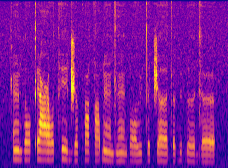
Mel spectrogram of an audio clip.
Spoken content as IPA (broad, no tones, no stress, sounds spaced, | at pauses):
kʼ ɛ̃ː b l ɔ kʼ ɛ ʕ ɔ tʰ e d͡ʒ œ pʰ u tˤ ɐ ɓ ɛ̃ː d͡z ɛ̃ː ɠ ɔ l y t ə t͡ʃ ɐː tʼ ə ɠ ʏ ɠ əː d͡z œː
